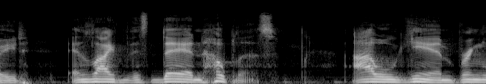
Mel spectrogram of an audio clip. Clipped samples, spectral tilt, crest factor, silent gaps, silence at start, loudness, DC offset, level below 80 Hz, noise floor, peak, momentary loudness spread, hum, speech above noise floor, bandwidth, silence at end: under 0.1%; -6.5 dB/octave; 16 dB; none; 0 s; -19 LUFS; under 0.1%; -42 dBFS; -49 dBFS; -2 dBFS; 13 LU; none; 31 dB; 11.5 kHz; 0 s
